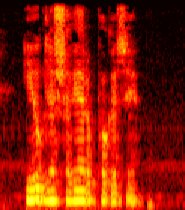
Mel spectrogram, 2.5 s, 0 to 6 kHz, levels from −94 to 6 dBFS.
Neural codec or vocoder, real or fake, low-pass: none; real; 5.4 kHz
